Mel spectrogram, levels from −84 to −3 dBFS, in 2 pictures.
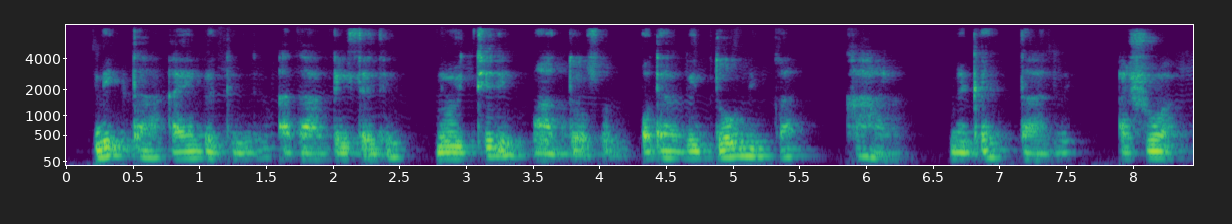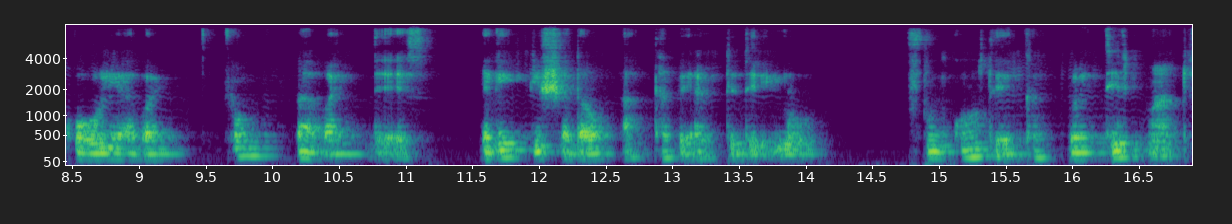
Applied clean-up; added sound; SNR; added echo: neural mask model DeepFilterNet 3.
